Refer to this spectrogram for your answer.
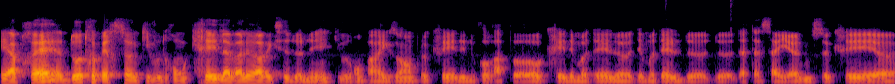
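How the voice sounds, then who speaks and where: There is ordinary pitch variation as a man speaks in a quiet background. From Belgium. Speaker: data consultant. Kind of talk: presentation talk. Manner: halting, many fillers and repetitions.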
